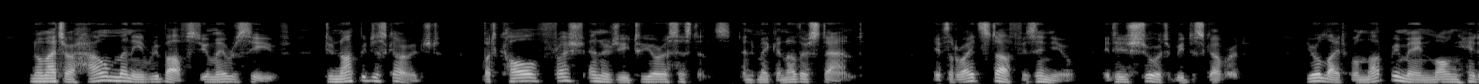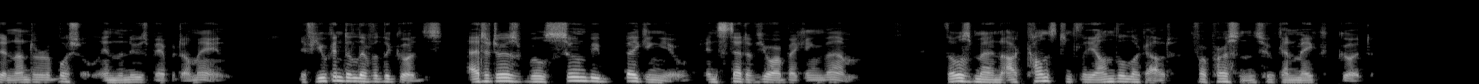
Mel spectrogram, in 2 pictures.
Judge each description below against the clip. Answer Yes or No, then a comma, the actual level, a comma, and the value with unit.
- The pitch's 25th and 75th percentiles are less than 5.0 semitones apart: No, average, 5.3 semitones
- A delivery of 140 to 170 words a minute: Yes, average, 160 wpm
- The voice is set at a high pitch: No, low, 120 Hz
